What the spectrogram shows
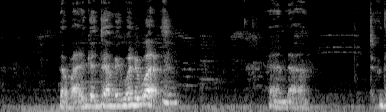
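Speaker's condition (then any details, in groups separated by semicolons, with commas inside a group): ALS; onset left foot drop, then left leg weakness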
